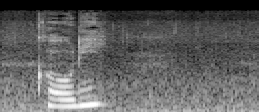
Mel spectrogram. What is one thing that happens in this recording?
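A young girl speaks briefly and softly up close.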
